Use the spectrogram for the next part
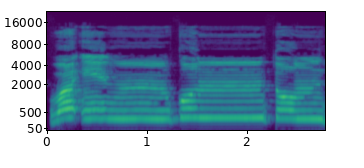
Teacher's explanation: یا دیکھیں وَإِن، یہاں نون ساکن ہے، نون ساکن کے بعد جو ہے کاف آ رہا ہے، اور کاف جو ہے اکفا کا ورڈ ہے تو ہم یہ اکفا کریں گے، نون ساکن کی آواز کو ناک میں چھپائیں گے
